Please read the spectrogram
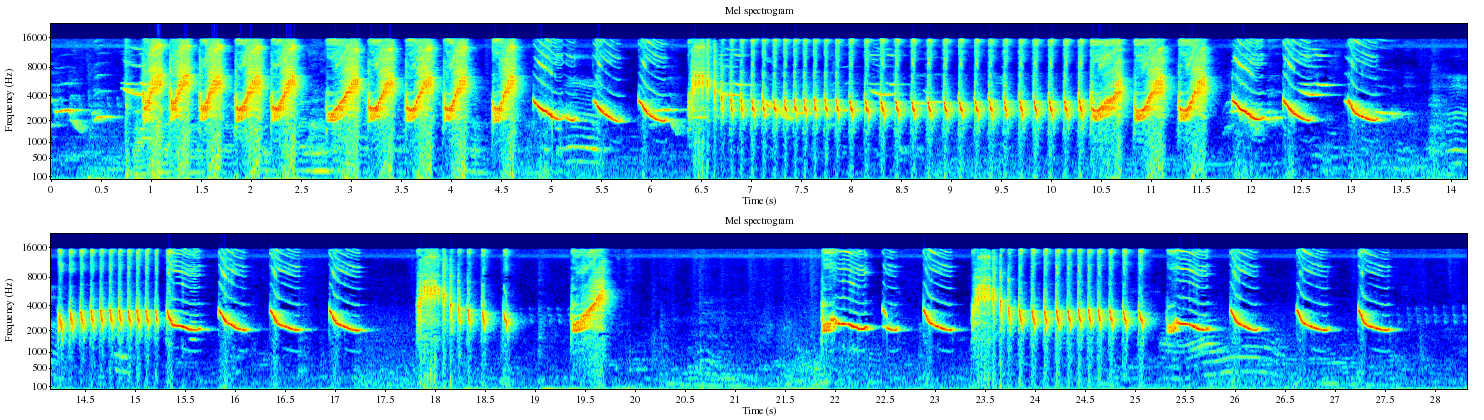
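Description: Kapas tembak bulbul singing loudly: volleys of quick, sharp notes that each sweep downward in pitch, broken by several long, very fast rattling trills. This is the bird's full, energetic song, played as a lure to stir caged kapas tembak into singing.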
